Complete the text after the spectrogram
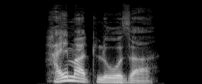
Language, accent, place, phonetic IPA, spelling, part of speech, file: German, Germany, Berlin, [ˈhaɪ̯maːtloːzɐ], heimatloser, adjective, De-heimatloser.ogg
- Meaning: inflection of heimatlos: 1. strong/mixed nominative masculine singular 2. strong genitive/dative feminine singular 3. strong genitive plural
